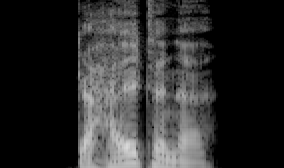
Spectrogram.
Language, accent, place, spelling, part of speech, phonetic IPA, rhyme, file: German, Germany, Berlin, gehaltene, adjective, [ɡəˈhaltənə], -altənə, De-gehaltene.ogg
- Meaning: inflection of gehalten: 1. strong/mixed nominative/accusative feminine singular 2. strong nominative/accusative plural 3. weak nominative all-gender singular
